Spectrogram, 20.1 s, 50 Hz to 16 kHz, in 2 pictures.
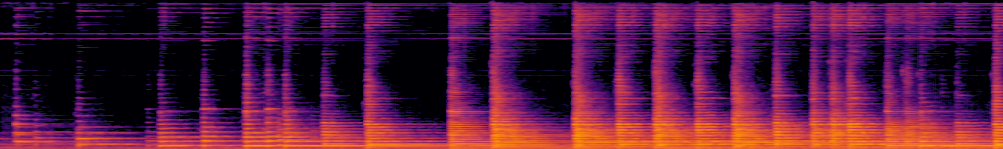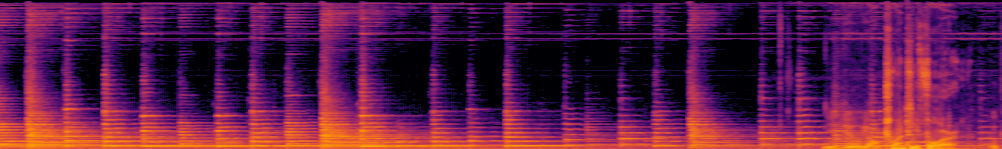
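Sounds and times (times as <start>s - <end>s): plucked zither-like melody: 0.0s - 20.0s.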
